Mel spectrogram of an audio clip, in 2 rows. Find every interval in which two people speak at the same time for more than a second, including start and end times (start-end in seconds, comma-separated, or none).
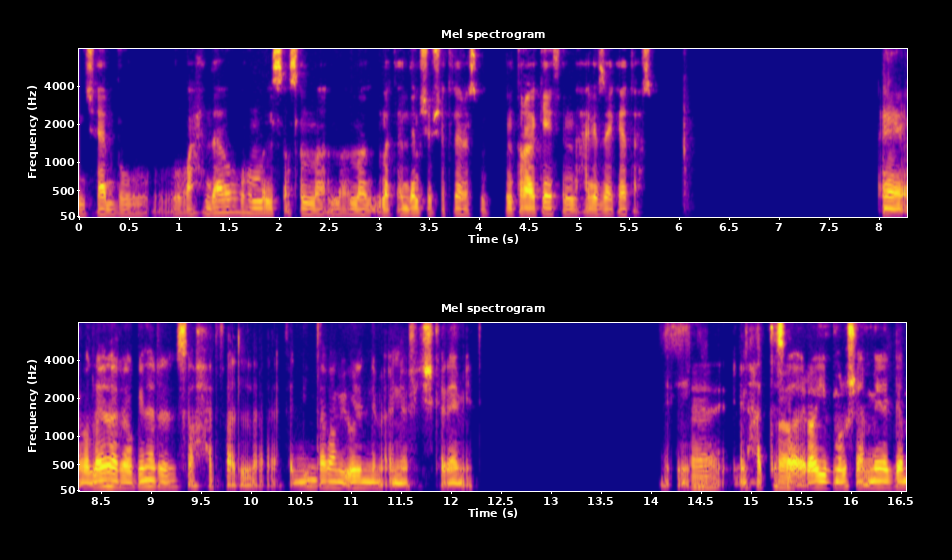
none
